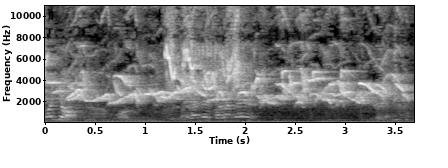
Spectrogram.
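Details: Oriental magpie-robin from Indonesia that failed to molt for two and a half years yet still performs at full power: loud, continuous song of quick whistled and buzzy phrases, rich and varied, over a low steady hum with brief human voices.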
